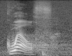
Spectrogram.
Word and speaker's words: Guelph: And it's pronounced Guelph, G-U-E-L-P-H, Guelph.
